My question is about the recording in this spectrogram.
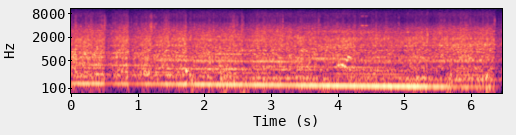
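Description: A fishing boat's engine running steadily, a low even hum that dips slightly in pitch about half a second in, over a steady hiss.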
